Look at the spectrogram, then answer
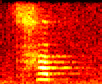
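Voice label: "cat1", Cantonese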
